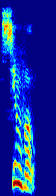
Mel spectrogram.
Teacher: Simvol degan so'zingizda ham e'tiborli bo'lingki, ustoz nima deyapti? O harfini deyarli o'qimay ketyapti. Simvol demayapti yoki simval demayapti.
